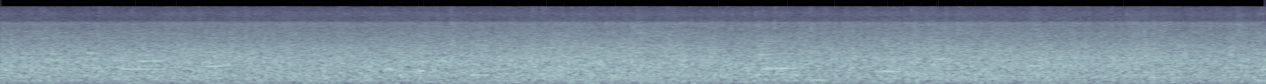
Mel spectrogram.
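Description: Steady rain falling, a constant even hiss with no let-up.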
